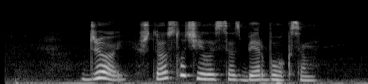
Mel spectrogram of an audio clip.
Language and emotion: Russian, neutral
